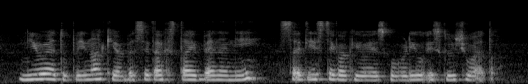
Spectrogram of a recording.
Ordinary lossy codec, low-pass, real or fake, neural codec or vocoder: none; none; real; none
